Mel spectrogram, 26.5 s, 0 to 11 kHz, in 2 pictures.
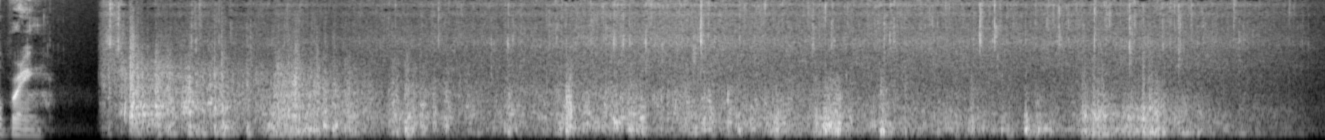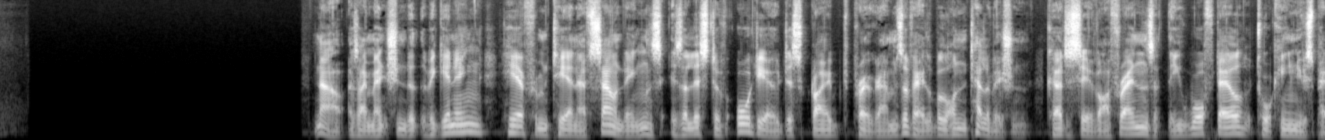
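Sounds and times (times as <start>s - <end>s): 
speech: 0.0s - 1.6s, 16.4s - 26.4s
deep rolling thunder: 1.0s - 13.1s
heavy rain: 1.0s - 13.5s.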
